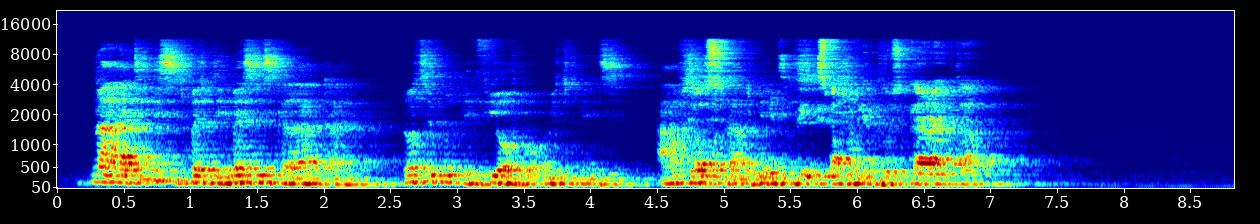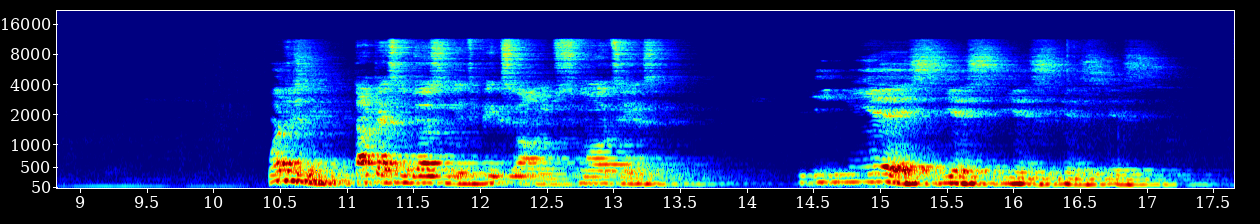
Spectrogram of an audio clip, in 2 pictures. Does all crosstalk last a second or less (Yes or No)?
No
